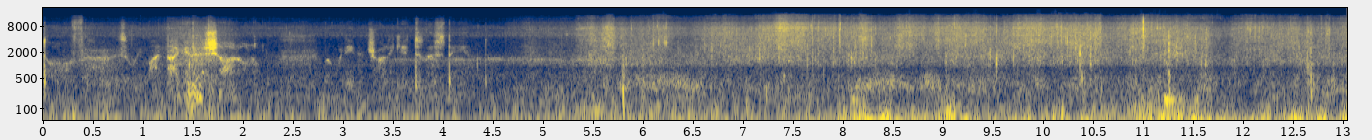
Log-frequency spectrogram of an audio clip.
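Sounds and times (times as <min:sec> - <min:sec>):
low rumble of wind: 0:00.0 - 0:13.0
rustling: 0:04.8 - 0:13.0.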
